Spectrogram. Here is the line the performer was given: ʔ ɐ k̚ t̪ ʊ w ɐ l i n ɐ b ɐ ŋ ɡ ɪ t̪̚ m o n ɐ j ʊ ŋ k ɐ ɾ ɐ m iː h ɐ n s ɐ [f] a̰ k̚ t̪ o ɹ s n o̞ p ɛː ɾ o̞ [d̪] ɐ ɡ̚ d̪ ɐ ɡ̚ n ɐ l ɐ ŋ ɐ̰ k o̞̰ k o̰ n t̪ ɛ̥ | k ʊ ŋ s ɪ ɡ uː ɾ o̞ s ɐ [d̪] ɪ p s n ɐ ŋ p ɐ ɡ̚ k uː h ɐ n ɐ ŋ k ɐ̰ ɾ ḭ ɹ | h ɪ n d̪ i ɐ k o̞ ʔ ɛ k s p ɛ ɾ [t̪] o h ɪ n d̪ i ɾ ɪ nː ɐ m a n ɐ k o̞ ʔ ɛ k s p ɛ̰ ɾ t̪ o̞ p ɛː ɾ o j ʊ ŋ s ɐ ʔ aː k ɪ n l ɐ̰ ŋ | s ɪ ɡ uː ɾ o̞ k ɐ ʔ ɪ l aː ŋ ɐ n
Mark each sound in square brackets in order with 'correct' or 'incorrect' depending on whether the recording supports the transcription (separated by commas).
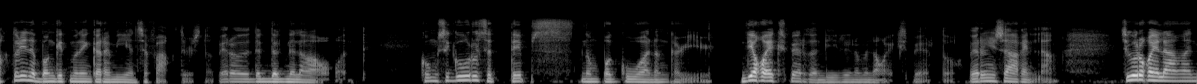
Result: correct, correct, incorrect, correct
